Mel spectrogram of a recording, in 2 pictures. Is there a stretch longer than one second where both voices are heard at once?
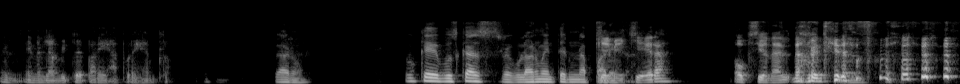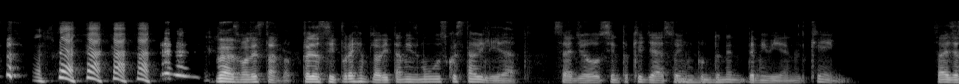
No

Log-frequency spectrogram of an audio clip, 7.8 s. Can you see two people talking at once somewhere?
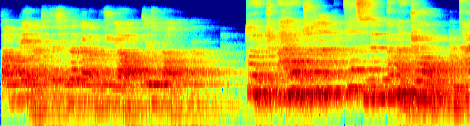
No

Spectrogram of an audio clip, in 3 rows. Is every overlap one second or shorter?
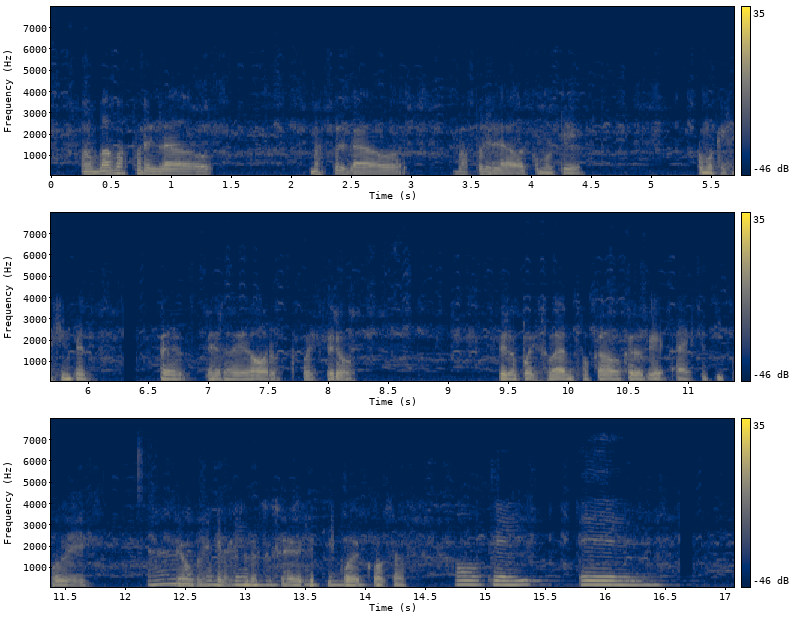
No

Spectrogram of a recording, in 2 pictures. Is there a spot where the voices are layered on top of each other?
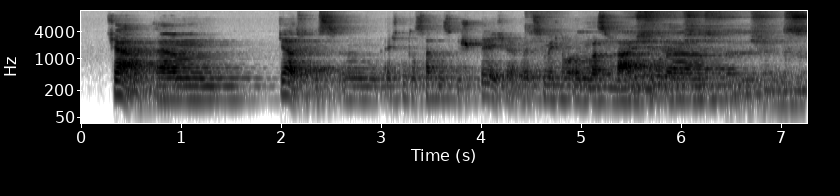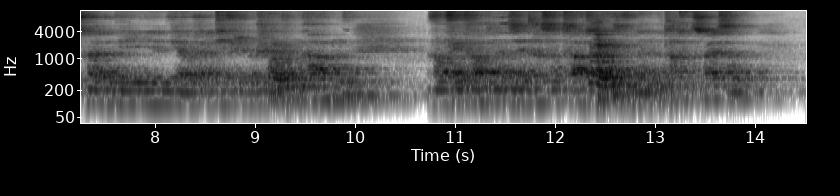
Yes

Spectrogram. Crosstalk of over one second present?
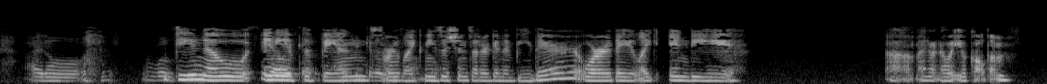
Yes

